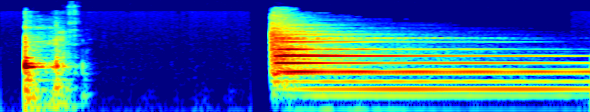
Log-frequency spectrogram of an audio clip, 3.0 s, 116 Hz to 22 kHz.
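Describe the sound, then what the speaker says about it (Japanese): A ship's bell is struck once after a brief knocking, its clear metallic tone ringing out loud and then sustaining with a long, slowly fading hum. "あなたは30分ごとに鐘を打ち祈りを唱えるだけ。"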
